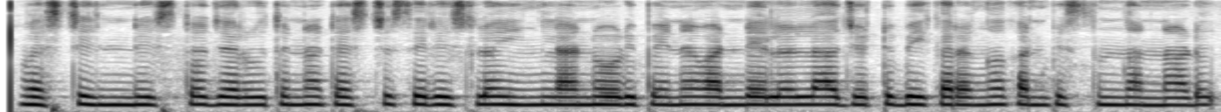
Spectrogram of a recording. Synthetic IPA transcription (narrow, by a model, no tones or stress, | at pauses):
ʋesʈind̪iːst̪o̞ːd͡ʒɐɾuɡut̪unːɐʈe̞sʈsiɾiːslo̞ːiŋɡlaːɳɖo̞ːɽipoːjinɐʋɐɳɖeːlɐlːoaːd͡ʒeʈːubʱiːkɐɾɐŋɡaːkɐnipist̪und̪ɐnːaːɽu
